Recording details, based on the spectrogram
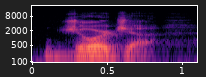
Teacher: two syllables stress on that first syllable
